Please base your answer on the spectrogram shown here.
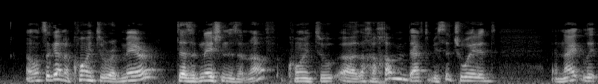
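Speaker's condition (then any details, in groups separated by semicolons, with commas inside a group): No condition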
